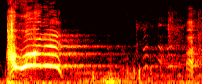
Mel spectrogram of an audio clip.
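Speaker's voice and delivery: put-on very high, slow squeaky child voice; silly high-pitched kid voice; pre-puberty voice. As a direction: squeak it out like a little boy. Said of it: "Say it in your pre-puberty voice".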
